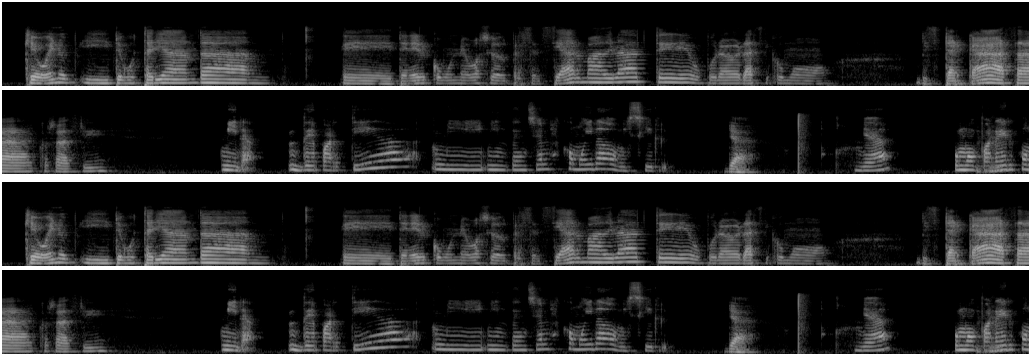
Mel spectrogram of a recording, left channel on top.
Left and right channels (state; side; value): identical; both; correlation 1.00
